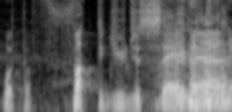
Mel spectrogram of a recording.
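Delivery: high, slow, loud offended challenge; offended vendor. Retold or imitated. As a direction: demand it, taken aback. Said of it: "And he goes".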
